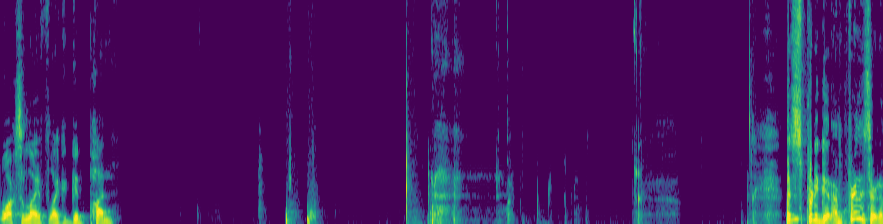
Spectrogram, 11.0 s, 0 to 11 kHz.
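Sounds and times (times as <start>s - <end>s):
mouth clicks: 5.1s - 9.5s
man swallowing gulps: 5.2s - 8.8s.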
